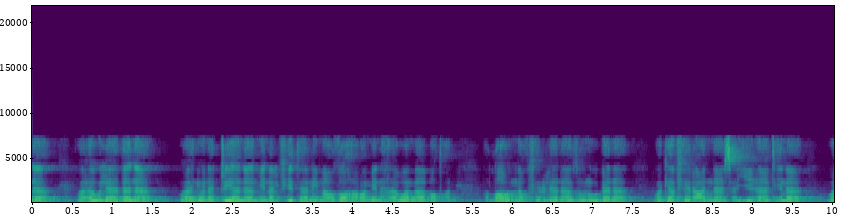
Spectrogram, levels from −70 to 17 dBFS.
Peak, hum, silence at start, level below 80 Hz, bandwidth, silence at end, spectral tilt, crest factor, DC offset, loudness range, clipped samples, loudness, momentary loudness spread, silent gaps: -2 dBFS; none; 0 s; -42 dBFS; 7.6 kHz; 0 s; -5 dB/octave; 14 dB; under 0.1%; 2 LU; under 0.1%; -14 LUFS; 9 LU; none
